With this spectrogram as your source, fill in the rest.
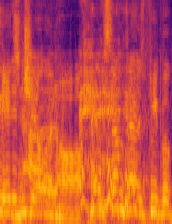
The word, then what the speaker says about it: Gyllenhaal: fun and you know regardless of my last name or how to pronounce it okay yeah Jake you jillen Hall and sometimes people call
